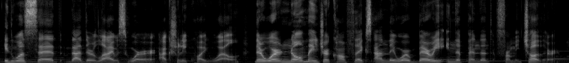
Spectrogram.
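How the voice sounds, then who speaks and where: Young argentine woman, spanish accent, chatty true crime vlog, studio mic at home, soft music behind. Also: fairly low pitch, animated, normal speed, gravelly, few pauses. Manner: chatty, asides to viewers. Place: home room, indoors. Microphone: studio mic on stand.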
